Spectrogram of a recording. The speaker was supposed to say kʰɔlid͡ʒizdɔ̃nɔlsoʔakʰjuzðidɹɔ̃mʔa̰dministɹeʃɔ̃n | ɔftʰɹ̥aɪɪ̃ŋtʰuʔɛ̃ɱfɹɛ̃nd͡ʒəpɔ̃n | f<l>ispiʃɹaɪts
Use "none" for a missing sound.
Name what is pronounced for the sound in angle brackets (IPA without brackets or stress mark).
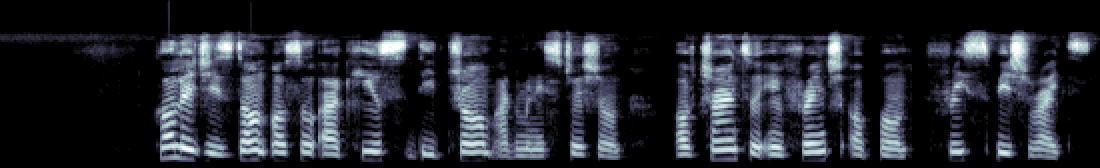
ɹ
